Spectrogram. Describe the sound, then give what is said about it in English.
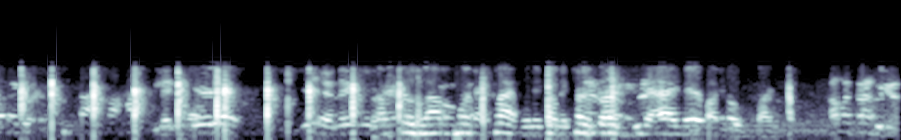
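A run of sharp, loud hand claps in a steady rhythm as a man shows how he claps at church, then scattered claps continue as people talk and laugh over them. “And the reason why I clap like that is because when I first came in and I was clapping, I was, yeah.”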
